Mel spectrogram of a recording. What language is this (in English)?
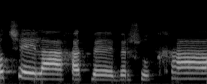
Hebrew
